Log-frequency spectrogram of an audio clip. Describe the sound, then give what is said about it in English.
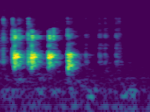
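Quick, irregular clacking of keys on a laptop keyboard, about eight crisp taps in a short burst, fairly quiet, with no voices. “I'm like thinking two and three moves ahead, and I keep typing the same stuff in.”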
